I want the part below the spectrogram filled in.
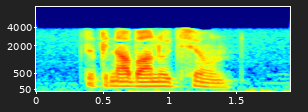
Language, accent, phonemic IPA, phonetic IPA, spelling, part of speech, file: Armenian, Eastern Armenian, /d͡zəknɑbɑnuˈtʰjun/, [d͡zəknɑbɑnut͡sʰjún], ձկնաբանություն, noun, Hy-ձկնաբանություն.ogg
- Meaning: ichthyology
